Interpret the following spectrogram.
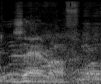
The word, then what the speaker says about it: Zamoff: Zamoff. And spell it.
